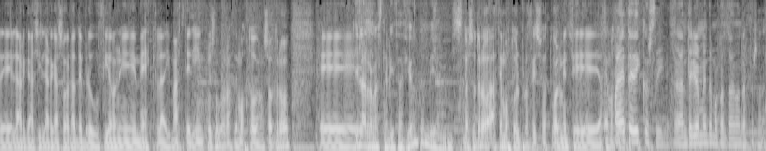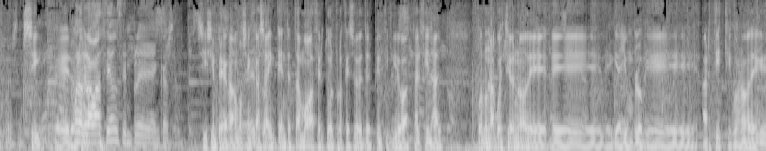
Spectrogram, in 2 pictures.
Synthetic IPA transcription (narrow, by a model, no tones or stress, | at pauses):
ðelaɾɣasilaɾɣaso̞ɾazðepɾoðuθjo̞nime̞hklaimast̪e̞ɾiiŋklusopoloa̰θe̞mo̞ht̪oðono̞so̞t̪ɾos | eilaremast̪eɾiθaθjont̪ambjenno̞so̞t̪ɾosa̰θemost̪olpɾoθe̞soa̰k̚t̪ualmẽnt̪ea̰θemopaɾaet̪eðihkosi | ant̪e̞ɾjoɾment̪eemokont̪aðkonot̪ɾapeɾsonat̪oðesisipeɾoenoɣɾaβaθjo̞nsjempɾeːŋkasa | sisjempɾeɣɾaβamo̞se̞ŋkasaint̪int̪e̞nt̪amo̞saθe̞ɾt̪olpɾoθe̞s̬oðe̞zðelpɾin̟θipjoast̪aelfinalpo̞ɾunakwe̞st̪jo̞nːoðeðeðe̞̰keajaumblo̞ke̞ | a̰ɾt̪ist̪ikonoðekḛ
